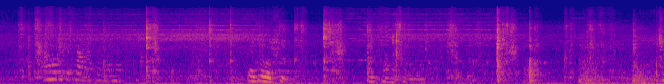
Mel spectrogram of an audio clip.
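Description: A spice masala is stirred and sautéed in a pot for a taro and hilsa fish curry, with repeated scraping and clinking of a utensil against the pot over a soft sizzle and faint background sounds.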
